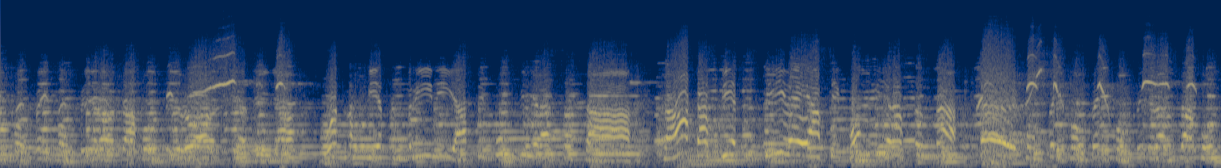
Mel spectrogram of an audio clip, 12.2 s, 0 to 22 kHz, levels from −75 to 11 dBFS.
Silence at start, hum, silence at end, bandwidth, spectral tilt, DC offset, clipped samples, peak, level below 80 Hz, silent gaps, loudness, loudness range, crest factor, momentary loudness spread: 0 s; none; 0 s; 10.5 kHz; -6 dB/octave; under 0.1%; under 0.1%; -2 dBFS; -46 dBFS; none; -14 LUFS; 2 LU; 12 dB; 6 LU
